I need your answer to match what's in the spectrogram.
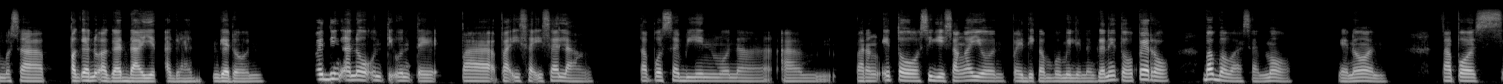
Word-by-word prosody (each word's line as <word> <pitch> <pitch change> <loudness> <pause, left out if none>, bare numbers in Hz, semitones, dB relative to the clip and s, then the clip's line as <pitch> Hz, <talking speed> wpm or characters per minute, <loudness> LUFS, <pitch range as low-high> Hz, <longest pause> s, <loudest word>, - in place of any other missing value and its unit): mo 160 - -2
sa 155 -2 +1 0.2
pag 175 0 +3
ano 180 0 +4
agad 155 -1 +4
diet 145 -1 +4
agad 145 0 -4 0.2
gano'n. 145 -1 +1 0.5
Puwedeng 235 +2 +3
ano 205 -1 +5
unti-unti, 170 -5 -2 0.3
pa 160 -2 +2
paisa-isa 165 +1 -1
lang, 145 -3 -3 0.5
tapos 175 +1 -1
sabihin 170 -2 0
mo 160 - -3
na, 155 -1 -6
um, 150 0 -5 0.3
parang 160 -1 -2
ito 180 -4 +2
sige 175 0 +2
sa 165 +1 0
ngayon 165 -3 0
puwede 155 0 -2
kang 150 0 -2
bumili 150 -1 -1
ng 145 -1 -5
ganito 190 +4 +1
pero, 195 -7 +3 0.3
babawasan 155 - +2
mo, 150 -2 -3 0.4
gano'n. 150 -1 -1 0.6
Tapos, 165 -6 +1
160 Hz, 135 wpm, -23 LUFS, 150-175 Hz, 0.6 s, ano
